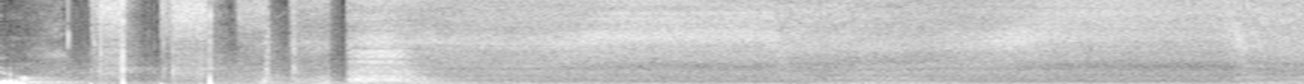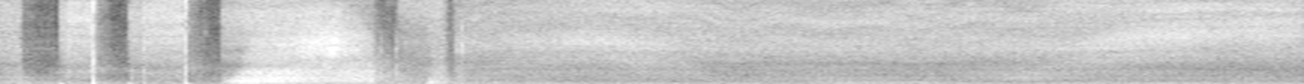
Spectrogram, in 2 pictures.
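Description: Gravity-feed airbrush spraying paint: a steady high hiss of compressed air that cuts out briefly a few times in the first second and a half and again about six seconds in, with louder bursts about a second and a half in and near the seven-second mark.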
